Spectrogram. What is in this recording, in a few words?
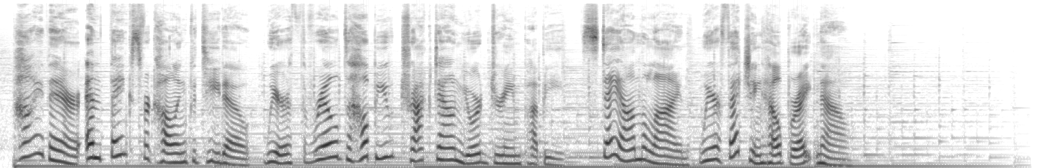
Telephony Sample; Pettito Puppies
